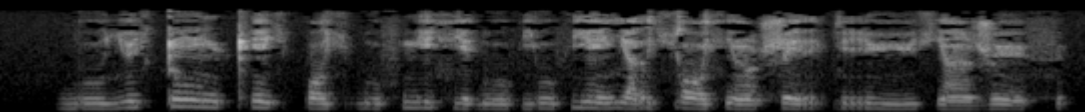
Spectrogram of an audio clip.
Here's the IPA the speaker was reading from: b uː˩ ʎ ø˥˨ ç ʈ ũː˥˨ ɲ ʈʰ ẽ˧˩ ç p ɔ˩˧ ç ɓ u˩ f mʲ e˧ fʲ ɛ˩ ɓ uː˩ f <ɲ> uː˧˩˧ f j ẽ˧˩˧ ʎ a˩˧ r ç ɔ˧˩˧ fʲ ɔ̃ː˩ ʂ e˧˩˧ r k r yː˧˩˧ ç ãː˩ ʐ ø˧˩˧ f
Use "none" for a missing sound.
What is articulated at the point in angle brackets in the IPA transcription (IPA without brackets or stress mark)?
j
